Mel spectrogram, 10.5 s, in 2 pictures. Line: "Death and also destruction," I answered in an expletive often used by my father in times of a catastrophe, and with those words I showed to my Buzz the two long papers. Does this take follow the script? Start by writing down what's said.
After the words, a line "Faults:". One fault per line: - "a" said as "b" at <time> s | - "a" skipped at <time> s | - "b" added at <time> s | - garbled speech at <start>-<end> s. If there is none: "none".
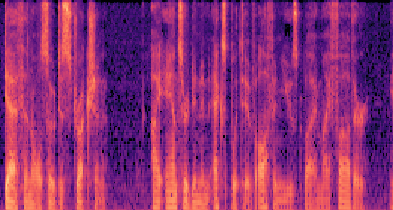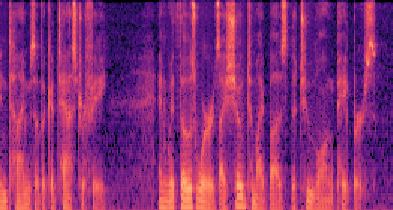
"Death and also destruction," I answered in an expletive often used by my father in times of a catastrophe, and with those words I showed to my Buzz the two long papers.
Faults:
none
